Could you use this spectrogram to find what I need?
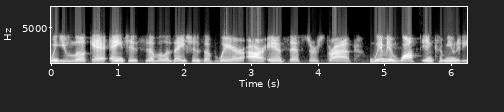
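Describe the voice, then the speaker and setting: A woman's medium-pitched voice with a Southern US accent, fairly quick pace and ordinary pitch variation. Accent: Southern US twang. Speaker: podcast co-host, educator. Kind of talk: panel discussion.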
